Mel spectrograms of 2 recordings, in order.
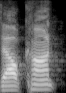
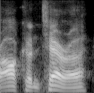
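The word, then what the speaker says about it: Alcantara: my pitching you know if alcantra or alcanta I pronounce it alcantra okay if he comes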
